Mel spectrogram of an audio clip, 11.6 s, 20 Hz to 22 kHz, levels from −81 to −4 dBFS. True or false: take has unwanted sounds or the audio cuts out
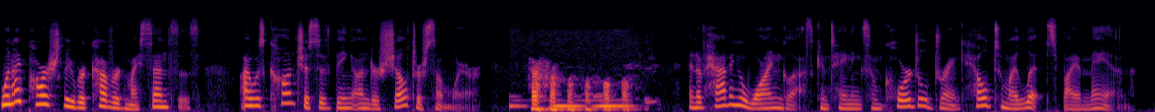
true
